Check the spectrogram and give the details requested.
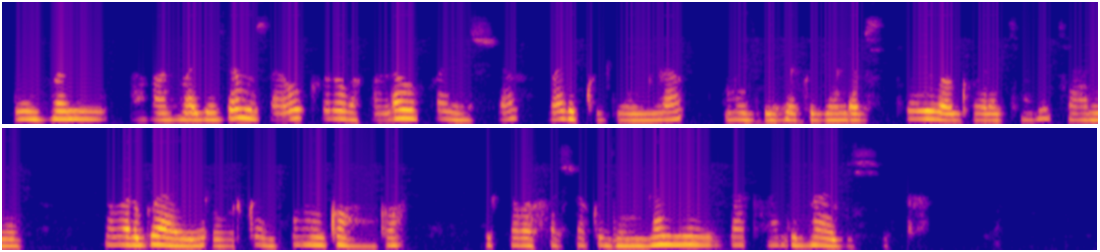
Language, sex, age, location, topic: Kinyarwanda, female, 18-24, Kigali, health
